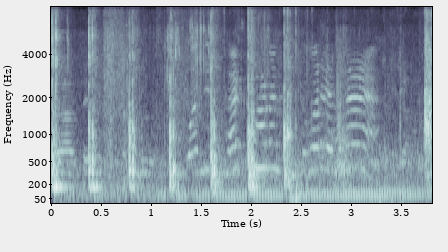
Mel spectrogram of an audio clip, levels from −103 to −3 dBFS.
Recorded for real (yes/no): yes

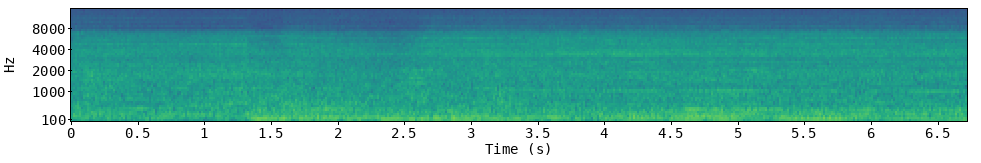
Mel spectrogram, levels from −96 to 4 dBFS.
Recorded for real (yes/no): yes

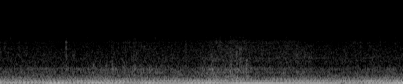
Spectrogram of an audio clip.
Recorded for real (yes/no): yes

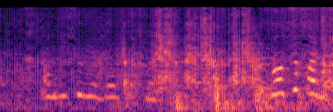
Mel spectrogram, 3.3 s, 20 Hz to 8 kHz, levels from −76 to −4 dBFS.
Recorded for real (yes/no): no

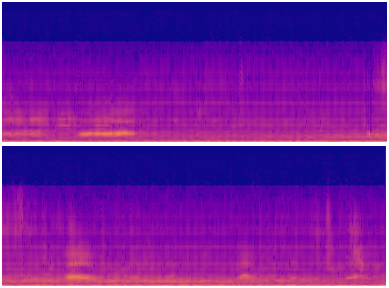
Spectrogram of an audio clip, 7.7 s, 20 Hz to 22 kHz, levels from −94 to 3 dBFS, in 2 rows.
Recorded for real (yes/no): no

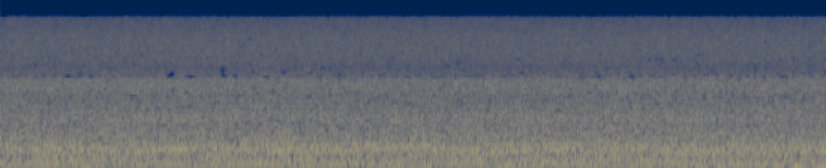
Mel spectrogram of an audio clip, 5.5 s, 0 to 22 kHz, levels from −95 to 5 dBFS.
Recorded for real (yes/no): yes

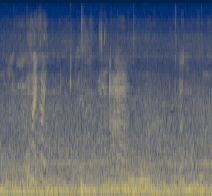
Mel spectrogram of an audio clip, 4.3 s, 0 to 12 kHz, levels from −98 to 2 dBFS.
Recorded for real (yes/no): yes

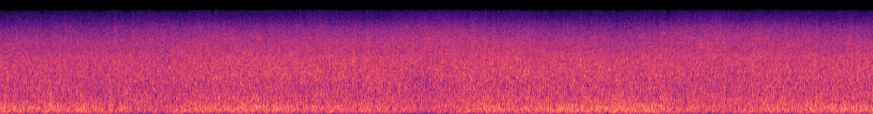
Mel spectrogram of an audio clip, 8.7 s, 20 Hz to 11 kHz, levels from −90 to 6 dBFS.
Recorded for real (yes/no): no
